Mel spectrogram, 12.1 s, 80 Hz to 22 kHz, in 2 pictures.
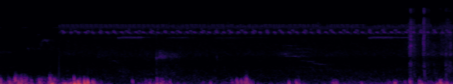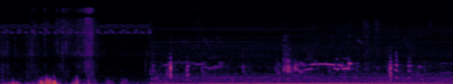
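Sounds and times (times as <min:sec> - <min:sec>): steady low hum: 0:07.8 - 0:12.0
hens clucking: 0:08.1 - 0:12.0.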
